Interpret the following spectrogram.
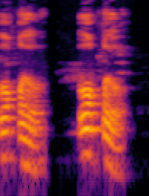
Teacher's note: قاف ہے اور قاف ساکن ہے تو یہاں پر قلقلہ ہوگا، یعنی آواز کو ہلا کر ملائیں گے یہاں پر۔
